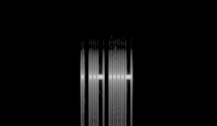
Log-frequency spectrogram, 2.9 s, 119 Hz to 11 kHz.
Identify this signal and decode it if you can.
Morse code, heard as a keyed tone, about 46 wpm, 700 Hz. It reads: EU4
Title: Callsign Prefixes for Top 50 DXCC - 45wpm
